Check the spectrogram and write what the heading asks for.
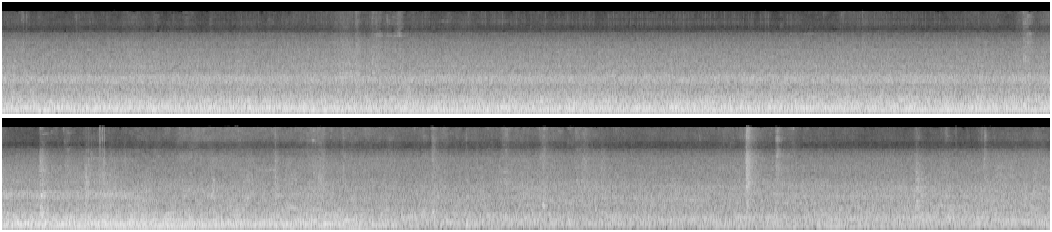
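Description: MBTA Green Line light-rail car running into its last stop: a steady low hum that dies away about fourteen seconds in as the train comes to a stop. After that the car is quieter, with a few sharp clicks.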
